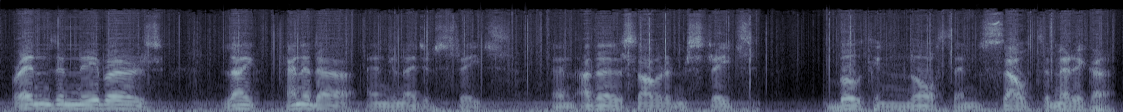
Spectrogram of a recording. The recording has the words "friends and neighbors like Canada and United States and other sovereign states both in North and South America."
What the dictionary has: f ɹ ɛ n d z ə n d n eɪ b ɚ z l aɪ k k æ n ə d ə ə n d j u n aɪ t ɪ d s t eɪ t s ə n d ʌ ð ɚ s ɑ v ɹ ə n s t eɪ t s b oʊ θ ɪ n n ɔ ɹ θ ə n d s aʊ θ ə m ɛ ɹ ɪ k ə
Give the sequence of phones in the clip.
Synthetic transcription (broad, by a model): f ɹ ɛ n d z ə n n eɪ b ɚ z l aɪ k k æ n ə d ə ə n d j u n aɪ t ɪ d s t eɪ t s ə n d ʌ ð ɚ s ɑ v ɹ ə n s t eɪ t s b oʊ θ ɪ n n ɔ ɹ θ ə n s aʊ θ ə m ɛ ɹ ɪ k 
